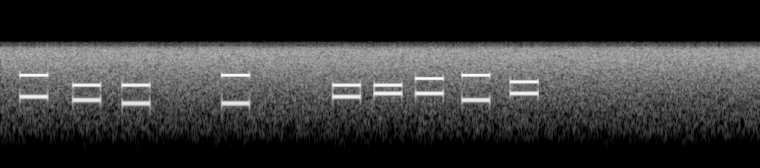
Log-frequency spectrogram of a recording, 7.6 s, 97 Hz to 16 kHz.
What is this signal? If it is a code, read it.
DTMF, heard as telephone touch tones, dialled by hand, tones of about 280 ms, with phone line noise. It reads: C41 A 7*#B0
